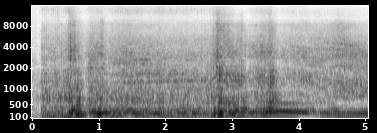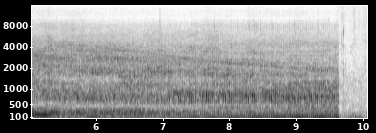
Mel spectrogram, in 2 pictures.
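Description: Diesel pickup engine with a 5-inch straight-pipe exhaust, loud, revving up and down a couple of times in the first few seconds, then settling into a steady idle. The sound cuts off abruptly near the end.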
